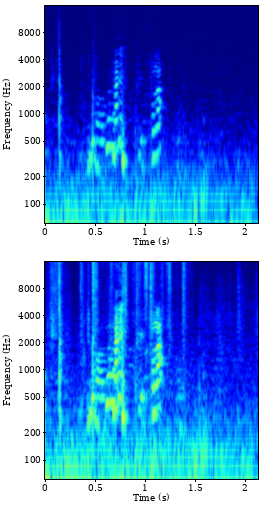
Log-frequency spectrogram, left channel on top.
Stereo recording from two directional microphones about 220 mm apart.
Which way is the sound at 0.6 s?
40° left (ahead or behind).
